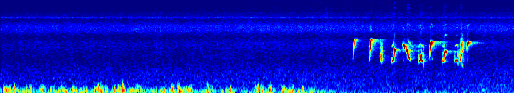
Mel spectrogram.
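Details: Red-whiskered bulbul, a bird said to be raising young, sings one fast phrase of about eight whistled notes near the end, after several seconds of low rumbling noise, with a steady high hiss throughout.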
